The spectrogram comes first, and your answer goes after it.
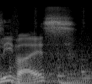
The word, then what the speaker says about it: Levi's: did you know that in germany we were the clothes manufacturer we said levis and not levi's and i think it's called levi's is that correct and not leves we sent levis to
